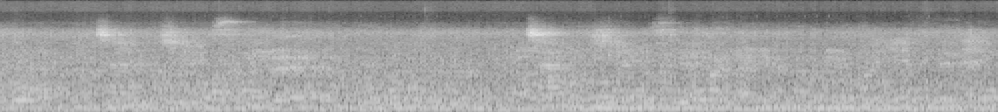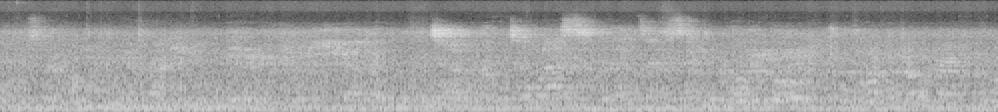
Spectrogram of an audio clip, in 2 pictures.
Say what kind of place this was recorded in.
subway train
